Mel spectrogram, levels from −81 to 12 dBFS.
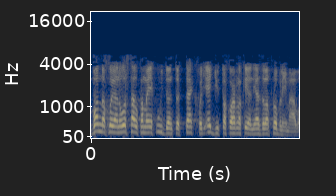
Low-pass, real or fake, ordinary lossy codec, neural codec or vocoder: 5.4 kHz; real; MP3, 32 kbps; none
